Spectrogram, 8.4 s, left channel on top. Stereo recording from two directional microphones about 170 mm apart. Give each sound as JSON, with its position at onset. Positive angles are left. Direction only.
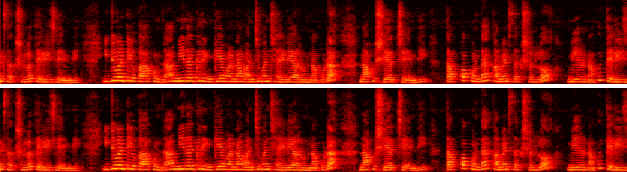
{"t": 0.1, "sound": "a woman's voice", "side_deg": 0}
